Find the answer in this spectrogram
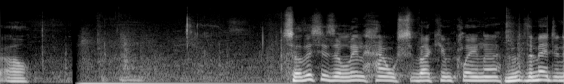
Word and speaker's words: Lindhaus: and that's two in-house i know how sometimes pronounce these linhars but it's pronounced lin house that's okay i can get away with it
